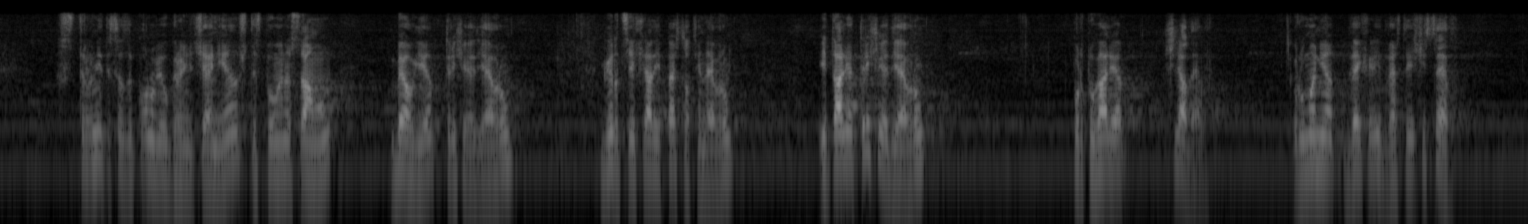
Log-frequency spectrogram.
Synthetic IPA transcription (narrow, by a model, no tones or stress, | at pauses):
st̪ɾɐnit̪ɛsəzɐkɔnʊvioɡɾɐnit͡ʃɛniəʃt̪ɛspomɛnɤsamʊ | bɛlˠɡ̟ʲijət̪ɾixilʲəd̪iɛvɾo | ɡɤɾt̪sijəxilʲad̪əipɛt̪st̪ɔt̪inɛvɾo | it̪alijət̪ɾixiʎʲəd̪iɛvɾo | poɾt̪ʊɡalijə | xilʲad̪əɛ̰vɾo | ɾʊmɤnijəd̪vɛxilʲəd̪id̪vɛst̪əiʃɛsɛɛvɾo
